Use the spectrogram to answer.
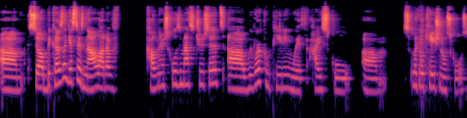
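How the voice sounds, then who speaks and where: A woman with a Greek accent on a very clean recording with a silent background. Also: fairly high pitch for a woman, ordinary pitch variation, moderate pace. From Greece. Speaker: line cook. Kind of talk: casual chat.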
